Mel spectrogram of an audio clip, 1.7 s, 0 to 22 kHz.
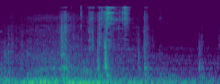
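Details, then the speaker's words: Mercedes W126 560SEL (3/89) after swapping in a genuine MB ECU and fuel cut-off relay: the engine catches in a short ragged burst, then sags and dies within a second; fault now suspected in the EZL or crankshaft position sensor. "see so it did not fix the issue yeah so this is pointing now towards the ezl unit we changed the fuel cutoff relay and uh so this is where the problem is actually coming from this is a problem coming out of the ezl"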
